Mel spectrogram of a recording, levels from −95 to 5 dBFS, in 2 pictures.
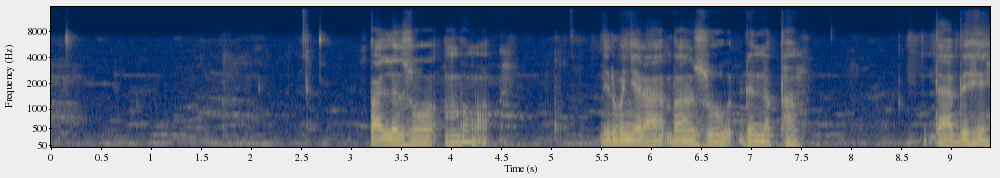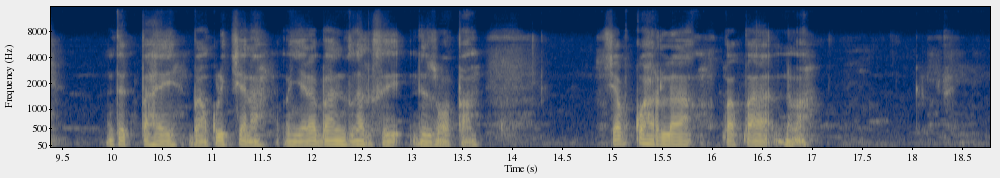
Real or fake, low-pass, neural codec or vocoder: fake; 14.4 kHz; autoencoder, 48 kHz, 128 numbers a frame, DAC-VAE, trained on Japanese speech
